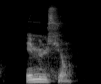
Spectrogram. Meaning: emulsion (suspension of one liquid in another)
- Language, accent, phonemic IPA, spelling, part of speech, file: French, France, /e.myl.sjɔ̃/, émulsion, noun, LL-Q150 (fra)-émulsion.wav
